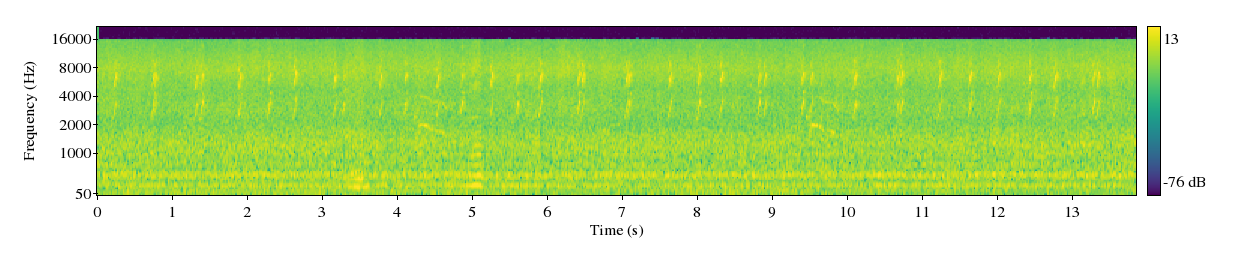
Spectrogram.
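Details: Many honey bees coming and going at a top bar hive entrance while foraging for nectar, making a thick, continuous low buzz with layered overtones. Quick high-pitched clicks recur roughly twice per second throughout.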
